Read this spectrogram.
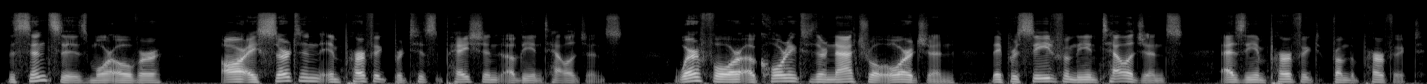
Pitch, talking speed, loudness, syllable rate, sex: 110 Hz, 120 wpm, -23 LUFS, 4.9 syllables/s, male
